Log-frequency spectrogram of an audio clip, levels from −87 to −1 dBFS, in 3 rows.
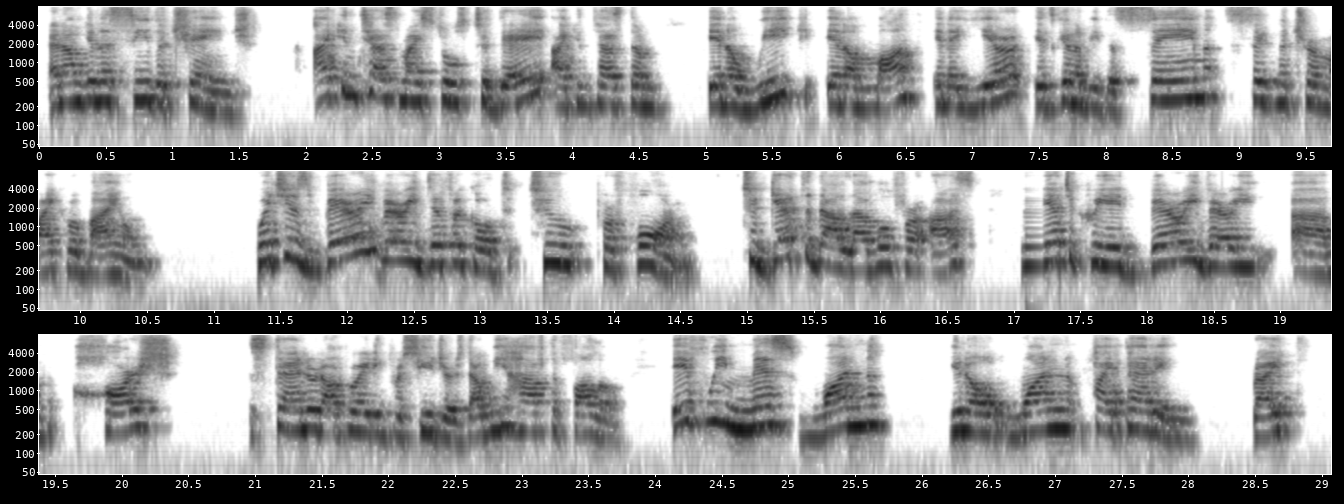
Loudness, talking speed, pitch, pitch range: -22 LUFS, 150 wpm, 240 Hz, 210-265 Hz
